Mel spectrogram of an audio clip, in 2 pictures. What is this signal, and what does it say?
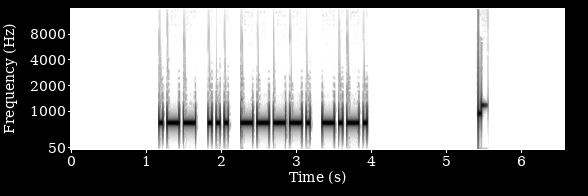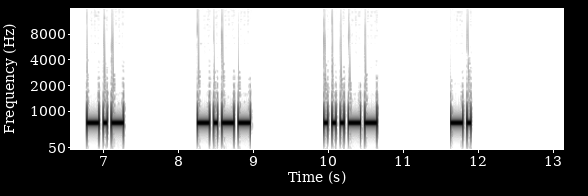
Morse code, heard as a keyed tone, about 22 wpm, spaced as for 11 wpm, 700 Hz. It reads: WS9C KY3N
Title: USA Call Signs - 4 Characters - 6x Character Spacing - 22wpm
